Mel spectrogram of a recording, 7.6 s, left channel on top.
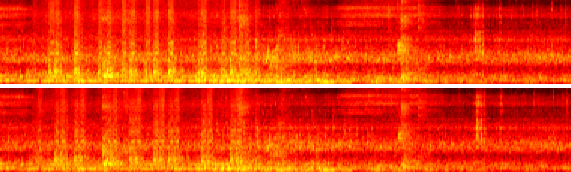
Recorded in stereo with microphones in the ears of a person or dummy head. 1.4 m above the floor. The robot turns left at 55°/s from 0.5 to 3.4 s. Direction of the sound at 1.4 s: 50° right (ahead or behind).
